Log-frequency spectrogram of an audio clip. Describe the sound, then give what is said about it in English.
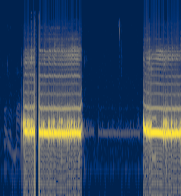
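A telephone number being dialed to call a son in Chicago: two long, steady electronic tones separated by a short pause, with a faint click in the first one. Clear, no voices. “Let me call him up.”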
